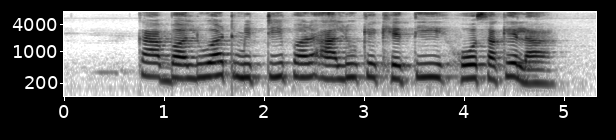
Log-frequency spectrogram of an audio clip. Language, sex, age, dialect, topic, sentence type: Magahi, female, 18-24, Western, agriculture, question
